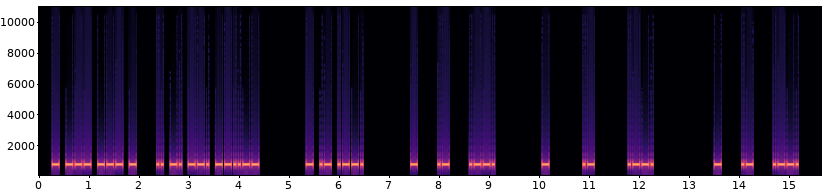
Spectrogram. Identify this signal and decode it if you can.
Morse code, heard as a keyed tone, about 27 wpm, 800 Hz. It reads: TOOT ING, TAP T A P T A P T A P
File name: Variable Spacing / Variable Spacing-mp3s / T AOEs @25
